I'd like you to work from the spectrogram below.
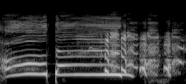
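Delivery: loud, very high exaggerated voice. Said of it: "lean into her face".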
